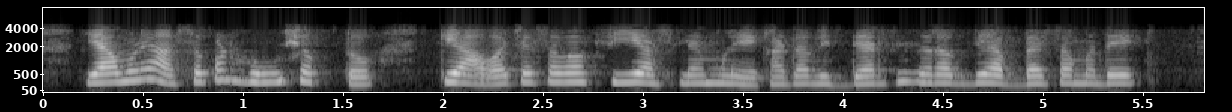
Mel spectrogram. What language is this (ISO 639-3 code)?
mar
